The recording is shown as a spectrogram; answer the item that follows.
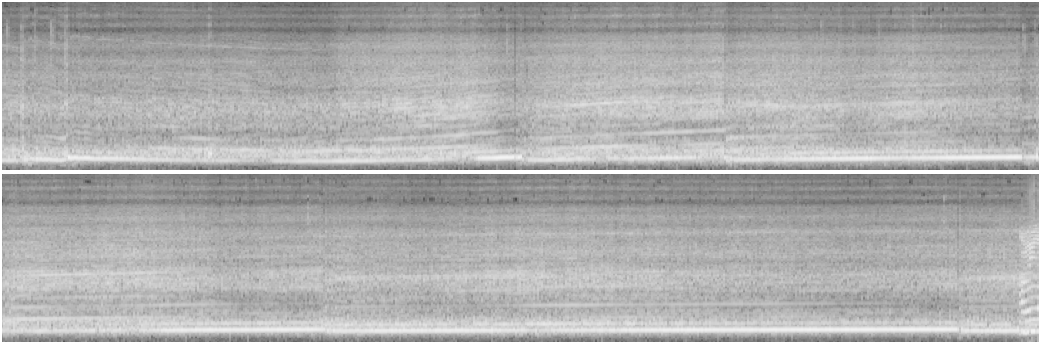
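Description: BMW LMDh prototype race car engine in a racing video game, a loud steady drone throughout with pitch rising through the gears and brief dips at shifts, continuous and close with no pauses.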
